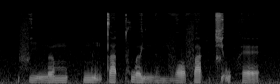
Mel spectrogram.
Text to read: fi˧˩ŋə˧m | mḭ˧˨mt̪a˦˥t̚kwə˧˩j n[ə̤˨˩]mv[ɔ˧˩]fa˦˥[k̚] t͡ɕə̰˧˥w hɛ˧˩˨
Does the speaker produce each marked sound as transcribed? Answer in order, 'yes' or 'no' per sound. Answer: yes, yes, yes

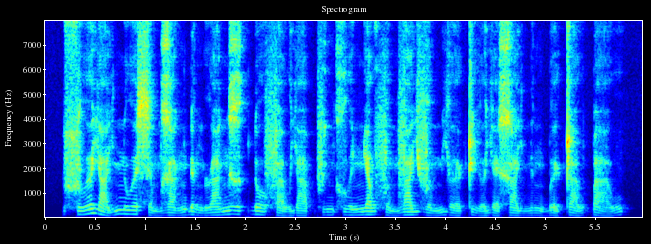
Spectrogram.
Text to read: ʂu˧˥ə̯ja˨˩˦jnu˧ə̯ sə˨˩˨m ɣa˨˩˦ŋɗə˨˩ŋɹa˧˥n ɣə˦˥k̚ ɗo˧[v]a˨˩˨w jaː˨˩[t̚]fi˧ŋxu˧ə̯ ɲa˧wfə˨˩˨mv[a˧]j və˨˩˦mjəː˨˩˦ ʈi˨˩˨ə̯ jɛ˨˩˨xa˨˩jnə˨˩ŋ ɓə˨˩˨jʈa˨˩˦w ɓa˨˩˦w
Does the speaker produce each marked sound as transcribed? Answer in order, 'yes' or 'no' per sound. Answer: no, no, yes

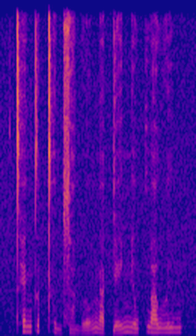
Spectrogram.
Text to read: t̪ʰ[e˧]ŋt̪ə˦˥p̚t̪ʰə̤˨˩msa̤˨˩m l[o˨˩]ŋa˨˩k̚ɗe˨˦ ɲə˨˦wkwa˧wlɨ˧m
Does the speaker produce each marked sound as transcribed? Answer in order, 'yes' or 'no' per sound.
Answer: no, no

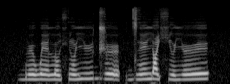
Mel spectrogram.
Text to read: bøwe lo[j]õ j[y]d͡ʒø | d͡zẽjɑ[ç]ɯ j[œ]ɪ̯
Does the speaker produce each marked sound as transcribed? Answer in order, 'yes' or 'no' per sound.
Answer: no, yes, yes, no

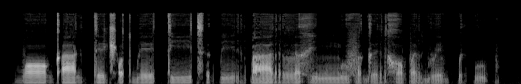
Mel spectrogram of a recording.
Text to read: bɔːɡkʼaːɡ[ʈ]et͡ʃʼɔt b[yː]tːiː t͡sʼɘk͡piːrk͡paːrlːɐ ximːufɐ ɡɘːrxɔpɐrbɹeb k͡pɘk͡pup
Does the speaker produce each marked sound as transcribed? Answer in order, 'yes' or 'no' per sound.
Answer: no, no

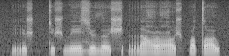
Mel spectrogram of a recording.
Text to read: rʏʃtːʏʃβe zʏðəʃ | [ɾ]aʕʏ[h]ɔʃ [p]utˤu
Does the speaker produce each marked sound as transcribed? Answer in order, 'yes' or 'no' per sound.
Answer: no, no, yes

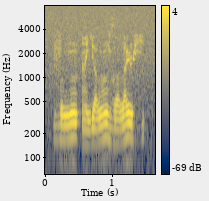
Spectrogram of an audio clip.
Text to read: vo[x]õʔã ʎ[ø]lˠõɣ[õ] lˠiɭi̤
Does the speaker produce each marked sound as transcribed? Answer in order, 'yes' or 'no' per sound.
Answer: no, yes, no

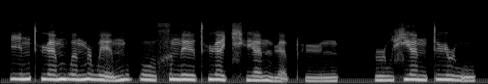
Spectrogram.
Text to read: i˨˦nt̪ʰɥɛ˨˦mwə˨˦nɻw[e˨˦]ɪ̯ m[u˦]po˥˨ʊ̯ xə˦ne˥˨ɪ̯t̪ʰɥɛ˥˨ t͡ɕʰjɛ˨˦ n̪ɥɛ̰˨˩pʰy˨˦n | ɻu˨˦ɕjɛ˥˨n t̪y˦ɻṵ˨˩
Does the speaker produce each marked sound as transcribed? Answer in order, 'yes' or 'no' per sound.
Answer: no, yes

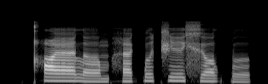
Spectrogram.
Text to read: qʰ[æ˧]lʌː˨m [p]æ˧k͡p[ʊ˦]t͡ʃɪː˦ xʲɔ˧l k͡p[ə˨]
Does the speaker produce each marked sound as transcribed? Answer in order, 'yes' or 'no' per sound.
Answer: no, no, yes, no

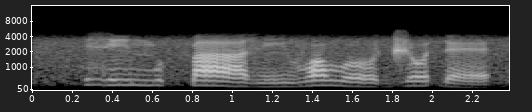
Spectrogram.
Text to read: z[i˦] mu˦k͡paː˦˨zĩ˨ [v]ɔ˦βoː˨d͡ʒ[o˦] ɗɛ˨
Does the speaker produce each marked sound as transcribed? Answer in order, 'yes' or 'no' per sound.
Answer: yes, yes, yes

